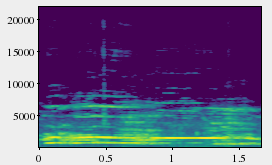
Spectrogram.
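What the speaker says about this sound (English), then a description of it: "my rooster" A rooster crows once, loud and close, a single drawn-out call sustained for under two seconds with no other sounds around it.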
